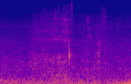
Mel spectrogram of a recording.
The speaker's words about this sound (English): Sorry, I had to slurp a little coffee there.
